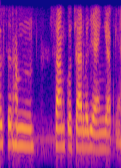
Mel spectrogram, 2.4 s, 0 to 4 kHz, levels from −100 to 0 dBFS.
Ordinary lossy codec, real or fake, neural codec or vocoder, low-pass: none; real; none; 3.6 kHz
